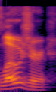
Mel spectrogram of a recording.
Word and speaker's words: Losier: And I'm like, "Yeah, but it's pronounced Lozier."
